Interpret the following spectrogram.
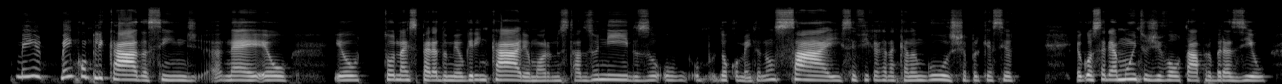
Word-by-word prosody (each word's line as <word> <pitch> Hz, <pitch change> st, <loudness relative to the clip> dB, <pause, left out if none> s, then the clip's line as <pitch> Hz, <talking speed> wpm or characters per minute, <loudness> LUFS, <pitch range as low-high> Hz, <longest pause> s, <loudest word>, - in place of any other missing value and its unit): meio 360 Hz, 0 st, -1 dB
bem 350 Hz, +5 st, 0 dB
complicada, 255 Hz, -, +6 dB
assim, 195 Hz, +1 st, -3 dB
de, 180 Hz, -1 st, -9 dB, 0.3 s
né, 195 Hz, -1 st, +3 dB
eu 195 Hz, -1 st, 0 dB, 0.5 s
eu 200 Hz, +1 st, 0 dB, 0.2 s
estou 225 Hz, -, -3 dB
na 210 Hz, -1 st, 0 dB
espera 200 Hz, -1 st, -1 dB
do 195 Hz, 0 st, -4 dB
meu 185 Hz, -1 st, -2 dB
greencard, 205 Hz, 0 st, +5 dB
eu -, -, -3 dB
moro 175 Hz, 0 st, -5 dB
no 175 Hz, -, -7 dB
Estados 180 Hz, +1 st, -9 dB
Unidos, 210 Hz, -5 st, -2 dB
o 195 Hz, -, -5 dB
o 190 Hz, -2 st, -8 dB, 0.3 s
o -, -, -13 dB
documento 190 Hz, -4 st, -7 dB
não 215 Hz, +4 st, -5 dB
sai, 205 Hz, -5 st, +5 dB
você 205 Hz, +4 st, -7 dB
fica 200 Hz, +1 st, -9 dB
ca 195 Hz, -, -6 dB
naquela 185 Hz, 0 st, -5 dB
angústia, 200 Hz, 0 st, -2 dB
porque, 190 Hz, +1 st, -9 dB
assim, 185 Hz, 0 st, -6 dB, 0.6 s
eu 190 Hz, -, -3 dB
gostaria 215 Hz, 0 st, 0 dB
muito 230 Hz, 0 st, +2 dB
de 200 Hz, -1 st, -3 dB
voltar 190 Hz, -1 st, -1 dB
para 190 Hz, 0 st, -8 dB
o -, -, -9 dB
Brasil 180 Hz, 0 st, -3 dB
195 Hz, 185 wpm, -22 LUFS, 185-215 Hz, 0.6 s, complicada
